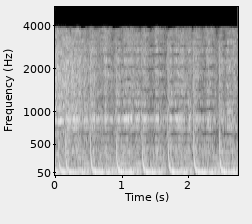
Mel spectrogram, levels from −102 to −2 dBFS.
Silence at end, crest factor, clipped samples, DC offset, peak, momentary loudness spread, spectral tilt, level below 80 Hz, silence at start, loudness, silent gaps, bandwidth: 0 s; 12 dB; under 0.1%; 0.4%; -2 dBFS; 3 LU; -9.5 dB/octave; -18 dBFS; 0 s; -17 LUFS; none; 4 kHz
